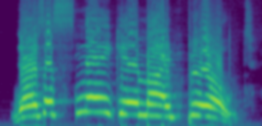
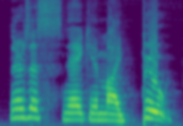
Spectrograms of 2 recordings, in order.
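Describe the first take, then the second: First: Higher, slower, pushed imitation of the sheriff; mock cowboy drawl on the catchphrase; hammed-up Sheriff Woody impression. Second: Said in the usual way. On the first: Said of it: "I don't sound like that". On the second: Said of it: "You heard me".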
